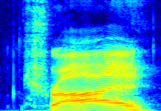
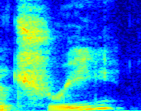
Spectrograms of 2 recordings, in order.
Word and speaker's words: Tri: Try. Interesting. All right. Cute. Or tree, but it's spelled try. Like try. We'll say try.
